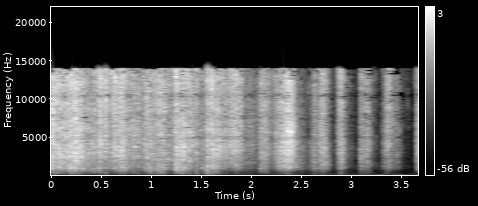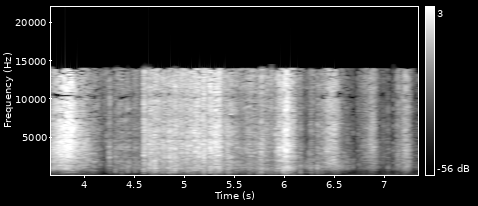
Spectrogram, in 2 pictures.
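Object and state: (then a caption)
Dry soap flakes crumbled by hand. Fingertips dig into a large heap of dry crushed soap flakes on paper, scooping and rubbing them so they crumble further. The sound is a dense, bright, dry crackling crunch that goes on almost without pause. It briefly drops out just before the midpoint, then comes back with a louder crunch.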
